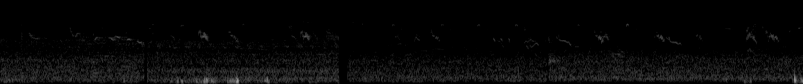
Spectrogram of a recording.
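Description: Birds singing, with many short high chirps over a faint outdoor background hiss, and a few soft low thumps about two seconds in.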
